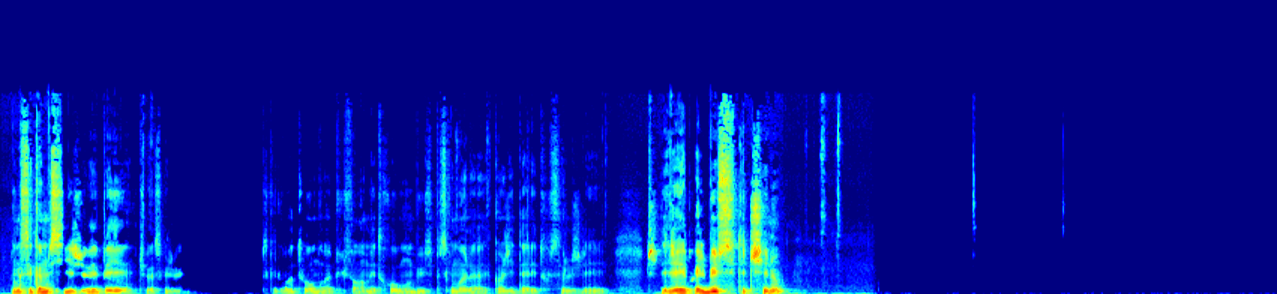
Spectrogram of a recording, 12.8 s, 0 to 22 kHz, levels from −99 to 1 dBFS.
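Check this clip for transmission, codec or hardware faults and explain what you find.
The clip has one hardware-type fault, zipper noise, heard twice as the speech level moves.

Zipper noise from 0.4 to 1.76 s and again from 5.76 to 6.76 s: the gain drops by roughly 20 dB, then rises by roughly 20 dB, in unsmoothed 1 dB steps at around thirty per second. Each step clicks, producing a fine ticking rasp over the speech.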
